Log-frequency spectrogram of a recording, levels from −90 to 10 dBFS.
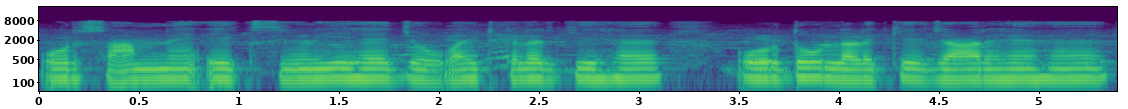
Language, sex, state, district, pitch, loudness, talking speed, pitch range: Hindi, male, Jharkhand, Deoghar, 135 Hz, -17 LUFS, 175 wpm, 130-135 Hz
